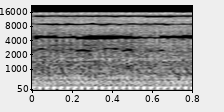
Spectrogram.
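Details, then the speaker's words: Steady low motor hum with fast, even pulsing: D&C suction machine switched on with its vacuum running, usually set at about 15, during setup demonstration. "this is how you turn it on you just pull up it'll turn the vacuum on and then if you need to adjust it you just turn this knob to vacuum adjust"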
